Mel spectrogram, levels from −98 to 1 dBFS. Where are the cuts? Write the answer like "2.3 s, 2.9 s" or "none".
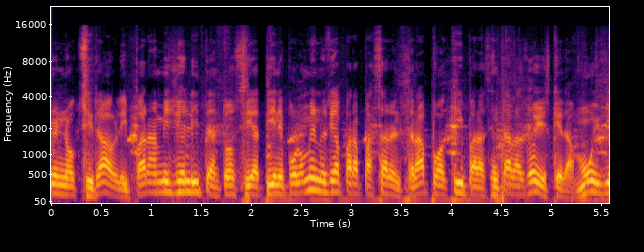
none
